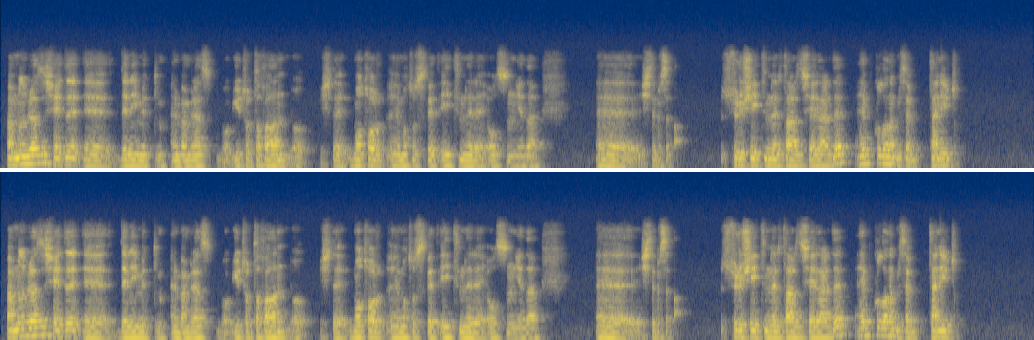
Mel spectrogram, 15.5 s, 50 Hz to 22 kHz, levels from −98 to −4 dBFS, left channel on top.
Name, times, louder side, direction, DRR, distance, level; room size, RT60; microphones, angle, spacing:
voice 1, 0.1-4.5 4.8-8.4 8.9-10.0 10.8-14.3, right 1 dB, 70° right, -4 dB, 1.1 m, -20 dB
5.2 x 2.5 x 2.3 m, 0.36 s
head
